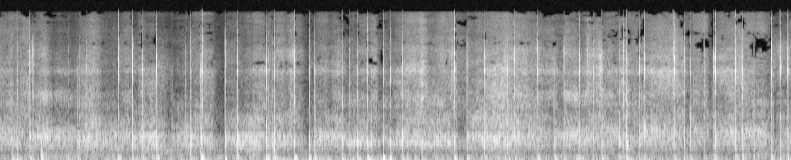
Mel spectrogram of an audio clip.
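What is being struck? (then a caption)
Small rigid cardboard box. A small, closed, rigid cardboard iPhone box with a glossy printed top is tapped and scratched with long acrylic nails. Sharp, bright clicks scatter irregularly over a soft, steady scratching hiss for about eight seconds, with almost no low end.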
